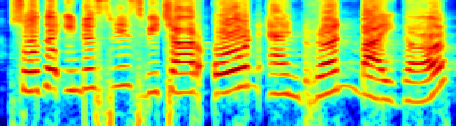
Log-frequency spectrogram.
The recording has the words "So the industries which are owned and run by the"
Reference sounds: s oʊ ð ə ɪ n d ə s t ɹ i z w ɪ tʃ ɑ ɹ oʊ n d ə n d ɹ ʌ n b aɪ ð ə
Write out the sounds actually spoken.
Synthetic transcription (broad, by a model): s oʊ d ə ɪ n d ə s t ɹ i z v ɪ tʃ ɑ ɹ oʊ n ə n d ɹ ʌ n b aɪ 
